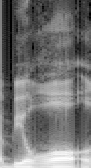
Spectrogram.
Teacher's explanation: غین کو موٹا ادا کریں گے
